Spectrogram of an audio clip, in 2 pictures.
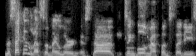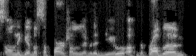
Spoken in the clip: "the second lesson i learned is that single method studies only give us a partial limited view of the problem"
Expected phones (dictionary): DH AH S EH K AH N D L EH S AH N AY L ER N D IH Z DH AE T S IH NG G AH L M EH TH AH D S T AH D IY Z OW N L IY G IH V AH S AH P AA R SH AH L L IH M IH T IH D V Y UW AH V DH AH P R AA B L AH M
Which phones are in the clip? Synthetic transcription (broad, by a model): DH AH S EH K AH N D L EH S AH N AY L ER N IH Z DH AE T S IH NG G AH L M EH TH AH D S T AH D IY S OW N L IY G IH V AH S AH P AA R SH AH L L IH M IH T IH D V Y UW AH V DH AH P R AA B L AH M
